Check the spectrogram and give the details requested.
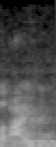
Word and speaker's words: इवान: इवन उसका नाम इवान Goyal है। एक्चुअली वहाँ के लोग थोड़ा प्रोनाउंस नहीं कर पाते, तो उन्होंने उसको आइवन बोलना शुरू कर दिया, तो फिर हम भी आइवन बोलते हैं।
